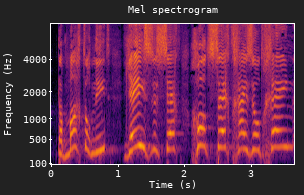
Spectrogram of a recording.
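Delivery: loud and high, scandalised; indignant Pharisee. Retold or imitated. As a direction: protest like an outraged Pharisee. Pharisees object to Jesus. (verontwaardigde farizeeër, luid en hoog)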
